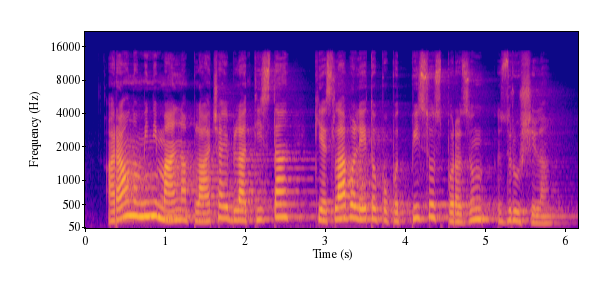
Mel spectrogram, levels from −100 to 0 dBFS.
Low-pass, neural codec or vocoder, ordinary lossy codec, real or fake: 14.4 kHz; none; none; real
